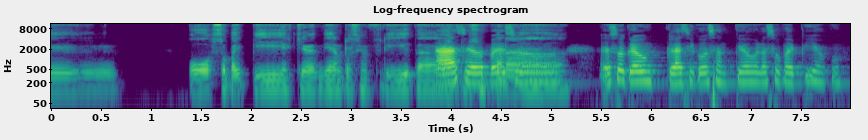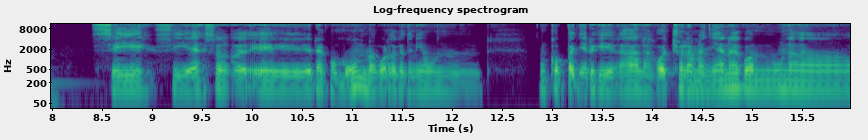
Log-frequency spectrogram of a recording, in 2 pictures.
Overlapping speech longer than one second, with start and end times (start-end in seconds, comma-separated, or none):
3.8-5.1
